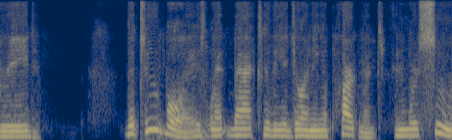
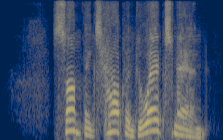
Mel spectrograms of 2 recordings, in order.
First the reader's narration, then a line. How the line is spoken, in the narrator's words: Tom cried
